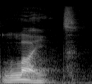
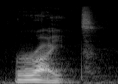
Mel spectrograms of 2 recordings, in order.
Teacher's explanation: remember to touch the ridge of the mouth with the tip of the tongue when you produce the LA sound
